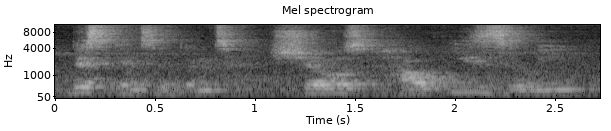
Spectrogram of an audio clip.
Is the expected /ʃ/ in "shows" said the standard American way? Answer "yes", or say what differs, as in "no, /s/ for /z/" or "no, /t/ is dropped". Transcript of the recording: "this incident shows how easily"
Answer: yes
